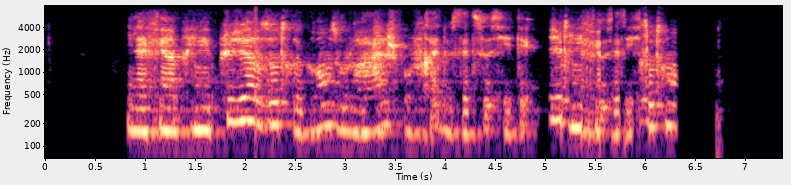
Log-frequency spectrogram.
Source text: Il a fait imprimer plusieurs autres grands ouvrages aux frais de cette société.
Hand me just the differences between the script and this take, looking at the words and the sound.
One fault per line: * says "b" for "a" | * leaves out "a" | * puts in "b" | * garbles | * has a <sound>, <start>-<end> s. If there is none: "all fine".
* garbles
